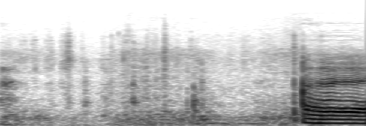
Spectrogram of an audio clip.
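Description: A pause in a man's speech: quiet room tone with a few faint, soft sounds and no clear voice.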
